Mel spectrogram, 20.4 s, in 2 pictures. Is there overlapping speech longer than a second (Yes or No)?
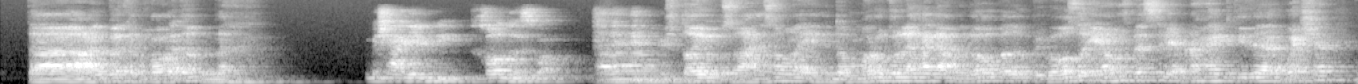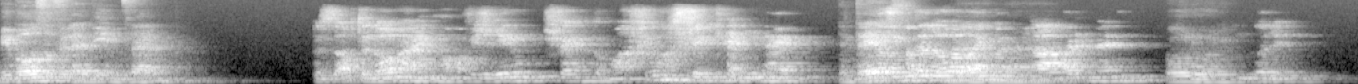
Yes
